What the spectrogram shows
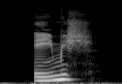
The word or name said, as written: amish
